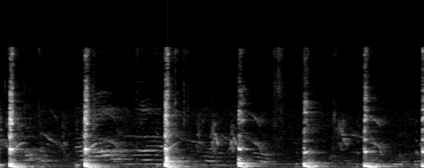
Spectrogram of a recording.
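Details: Watercock (kura or kora) recorded in Sylhet: deep, throaty downward-sliding notes delivered about twice a second in an uneven rhythm, with a little background noise.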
